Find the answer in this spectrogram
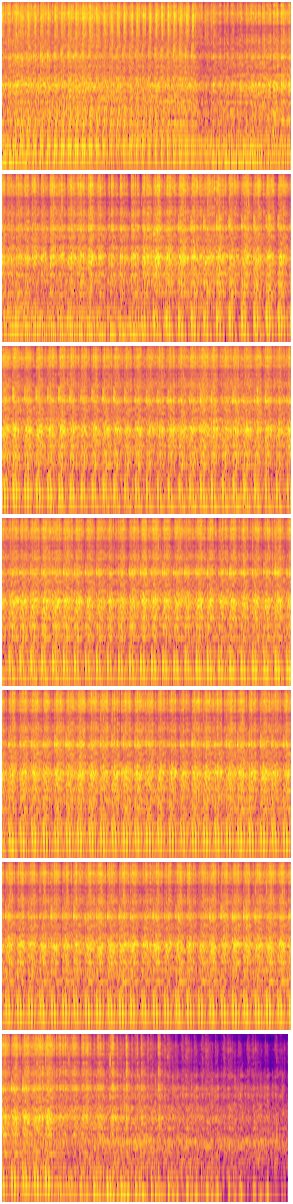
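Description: Old farm tractor's diesel engine running close to the microphone as it drives, with a fast, even beat; its sound changes about three seconds in. Near the end the engine is shut down and dies away.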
